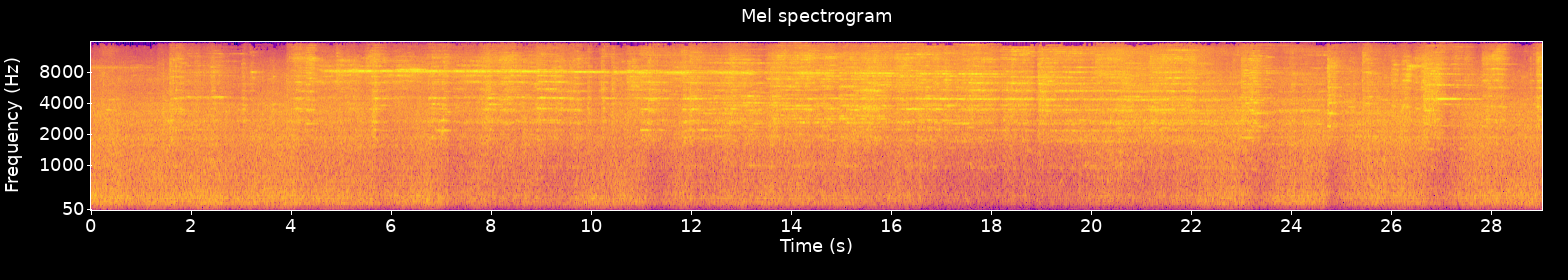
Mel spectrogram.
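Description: Freight train of covered hopper cars rolling past close by: a loud, steady rumble and clatter of steel wheels on rail. Thin, high wheel squeals come and go over it.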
